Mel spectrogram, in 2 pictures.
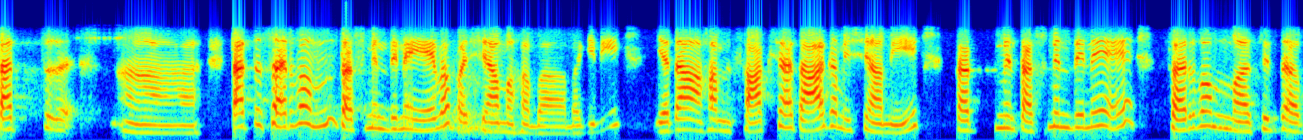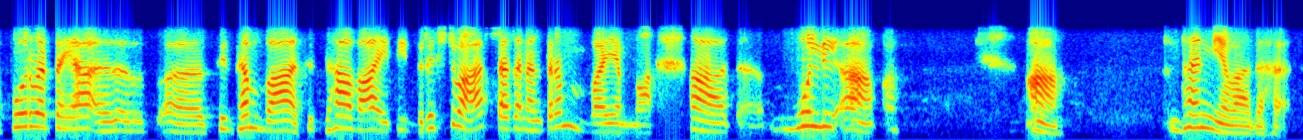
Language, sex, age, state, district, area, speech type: Sanskrit, female, 45-60, Tamil Nadu, Chennai, urban, conversation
